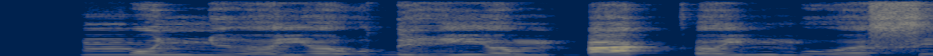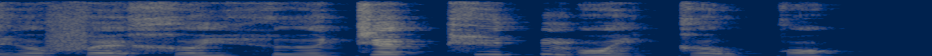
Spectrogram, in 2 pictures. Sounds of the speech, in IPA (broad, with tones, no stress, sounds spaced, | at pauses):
m ɔ˧ ɲ ɨ˨˩˨ ə̯ j ə˨˩˦ w ɗ i˨˩˦ j ə˧ m ʔ a˦˥ k̚ ʔ ə˧˥ j m u˨˩˨ ə̯ s i˨˩˨ ə̯ f ɛ˨˩˨ x ə˨˩ j h ɨ˨˩ ə̯ c ɛ˦˥ t̚ x i˦˥ t̚ ŋ ɔ˨˩ j k ə˨˩˦ w k ɔ˨˩ k̚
